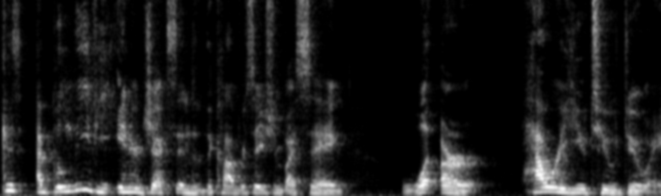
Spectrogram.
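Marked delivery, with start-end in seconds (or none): 4.0-6.6 mocking, condescending tone. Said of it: "a very condescending".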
